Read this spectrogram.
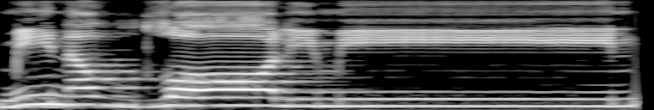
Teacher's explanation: آخر سے نون کو وقف کی وجہ سے ساکن کر دیا جائے گا، اور یہاں نون ساکن ہونے کی وجہ سے مد ہوگی تو اس کو کھینچتے ہوئے پڑھیں گے من الظالمین۔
